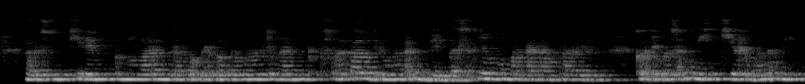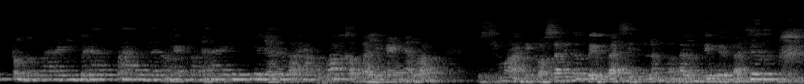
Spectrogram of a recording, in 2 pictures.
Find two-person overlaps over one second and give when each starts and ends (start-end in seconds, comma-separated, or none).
9.7-11.1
